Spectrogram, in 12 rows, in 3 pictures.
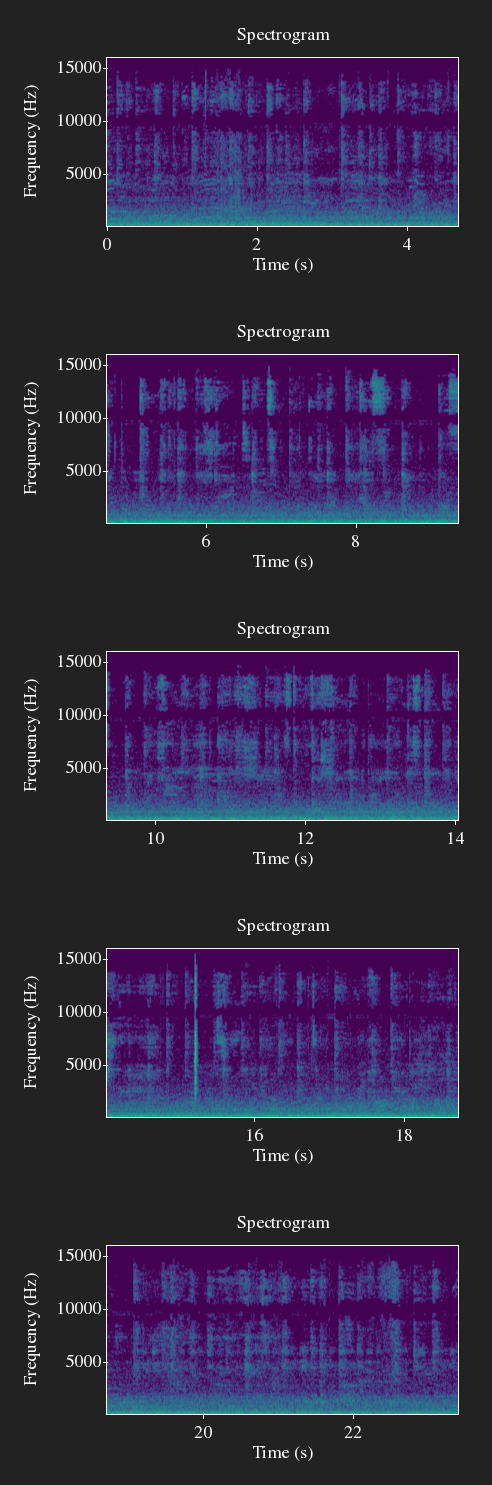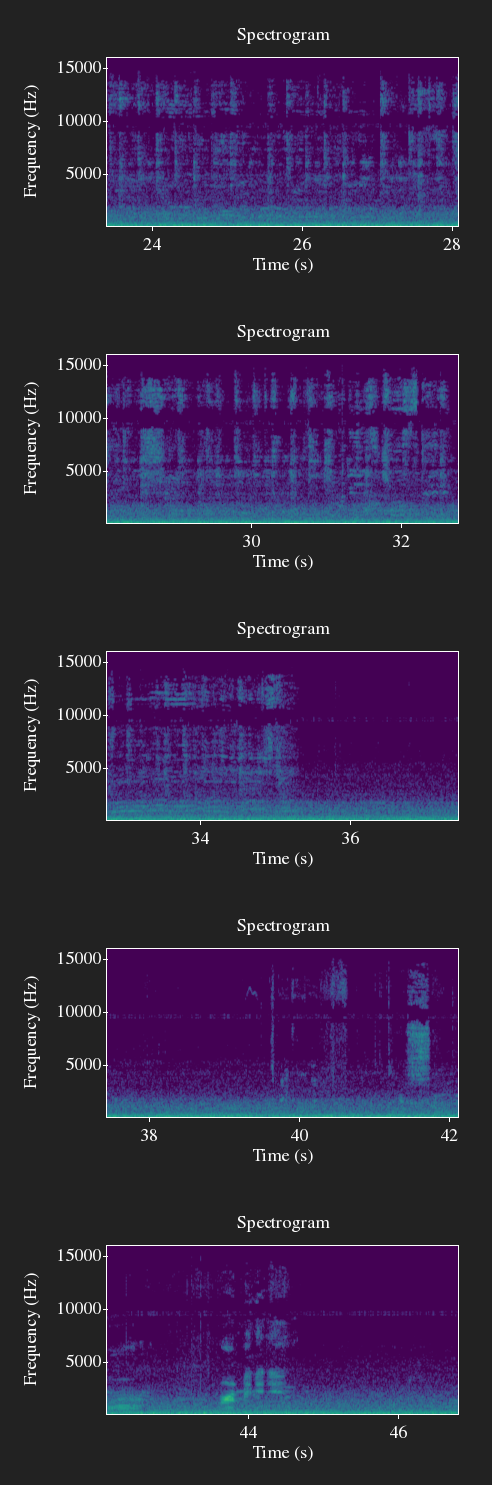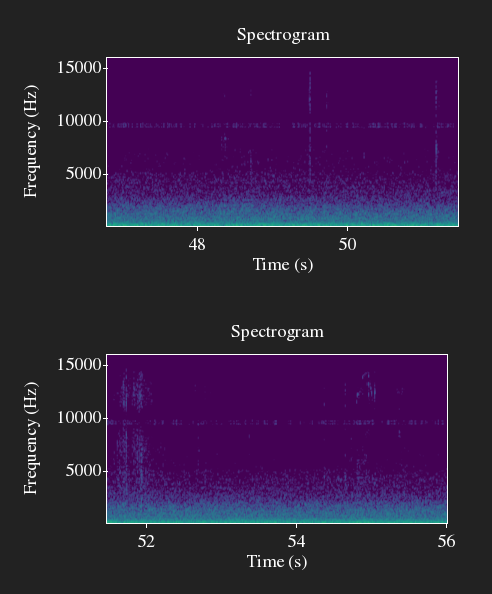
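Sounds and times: car interior road and engine noise: 0:00.0 - 0:56.0.

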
